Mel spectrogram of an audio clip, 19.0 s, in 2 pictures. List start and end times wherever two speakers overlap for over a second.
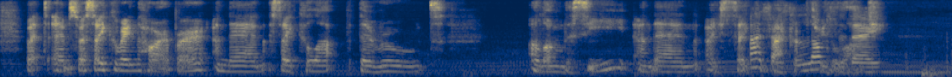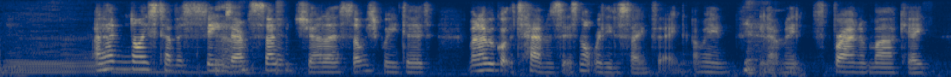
7.5-8.8

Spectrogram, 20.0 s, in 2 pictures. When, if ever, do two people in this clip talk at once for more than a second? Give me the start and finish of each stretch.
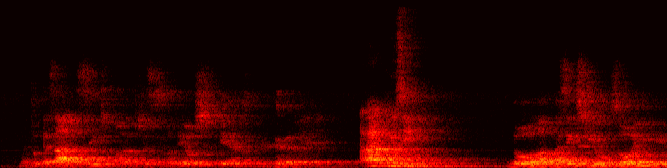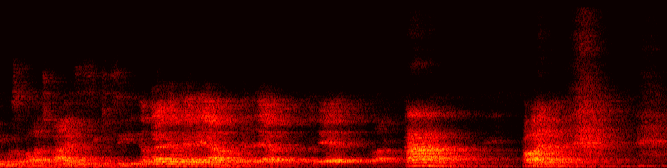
none

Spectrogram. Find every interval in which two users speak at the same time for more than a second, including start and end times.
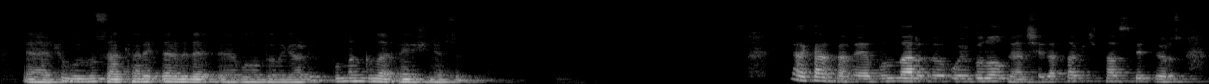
none

